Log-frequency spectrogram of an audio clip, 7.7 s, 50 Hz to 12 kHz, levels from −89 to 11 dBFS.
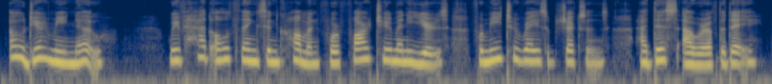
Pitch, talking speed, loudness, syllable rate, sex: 220 Hz, 200 wpm, -17 LUFS, 5.0 syllables/s, female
